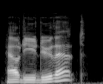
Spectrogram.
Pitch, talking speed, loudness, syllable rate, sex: 130 Hz, 290 wpm, -15 LUFS, 6.6 syllables/s, male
